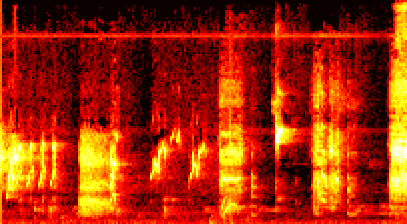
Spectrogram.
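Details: Black-winged starling lure call, used for trapping birds: harsh, broadband chattering bursts mixed with short whistled slurs and a sharp high note, delivered in irregular spurts separated by brief pauses.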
